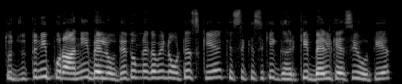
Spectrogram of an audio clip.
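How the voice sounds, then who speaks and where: High-voiced woman teaching English. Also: steady tone. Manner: reads English lines slowly, then explains them in Hindi, calls students "my child". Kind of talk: classroom lecture explaining a story.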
